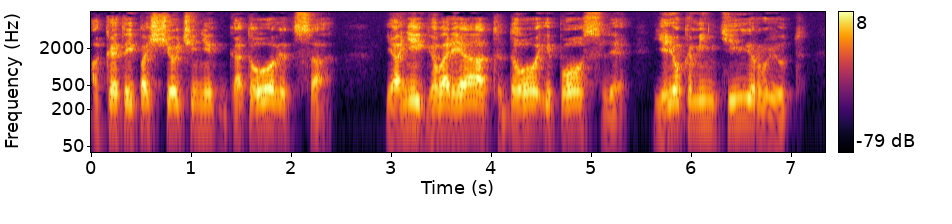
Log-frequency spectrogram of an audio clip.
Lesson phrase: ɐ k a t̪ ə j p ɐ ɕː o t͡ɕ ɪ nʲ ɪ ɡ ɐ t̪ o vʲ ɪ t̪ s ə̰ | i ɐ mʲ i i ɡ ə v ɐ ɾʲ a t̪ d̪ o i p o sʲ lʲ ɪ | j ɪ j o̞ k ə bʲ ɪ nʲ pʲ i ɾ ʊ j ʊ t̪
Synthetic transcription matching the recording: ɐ k ɛ t̪ ə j p ɐ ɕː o t͡ɕ ɪ nʲ ɪ ɡ ɐ t̪ o vʲ ɪ t̪ s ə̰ | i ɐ nʲ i j ɡ ə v ɐ ɾʲ a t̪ d̪ o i p o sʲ lʲ ɪ | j ɪ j o̞ k ə mʲ ɪ nʲ tʲ i ɾ ʊ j ʊ t̪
